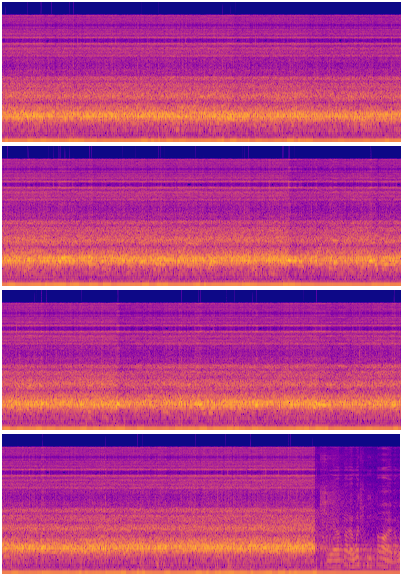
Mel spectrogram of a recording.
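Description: Steady hiss of a radio receiver's noise while listening for moonbounce echoes, held in a narrow band like noise through a narrow filter.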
